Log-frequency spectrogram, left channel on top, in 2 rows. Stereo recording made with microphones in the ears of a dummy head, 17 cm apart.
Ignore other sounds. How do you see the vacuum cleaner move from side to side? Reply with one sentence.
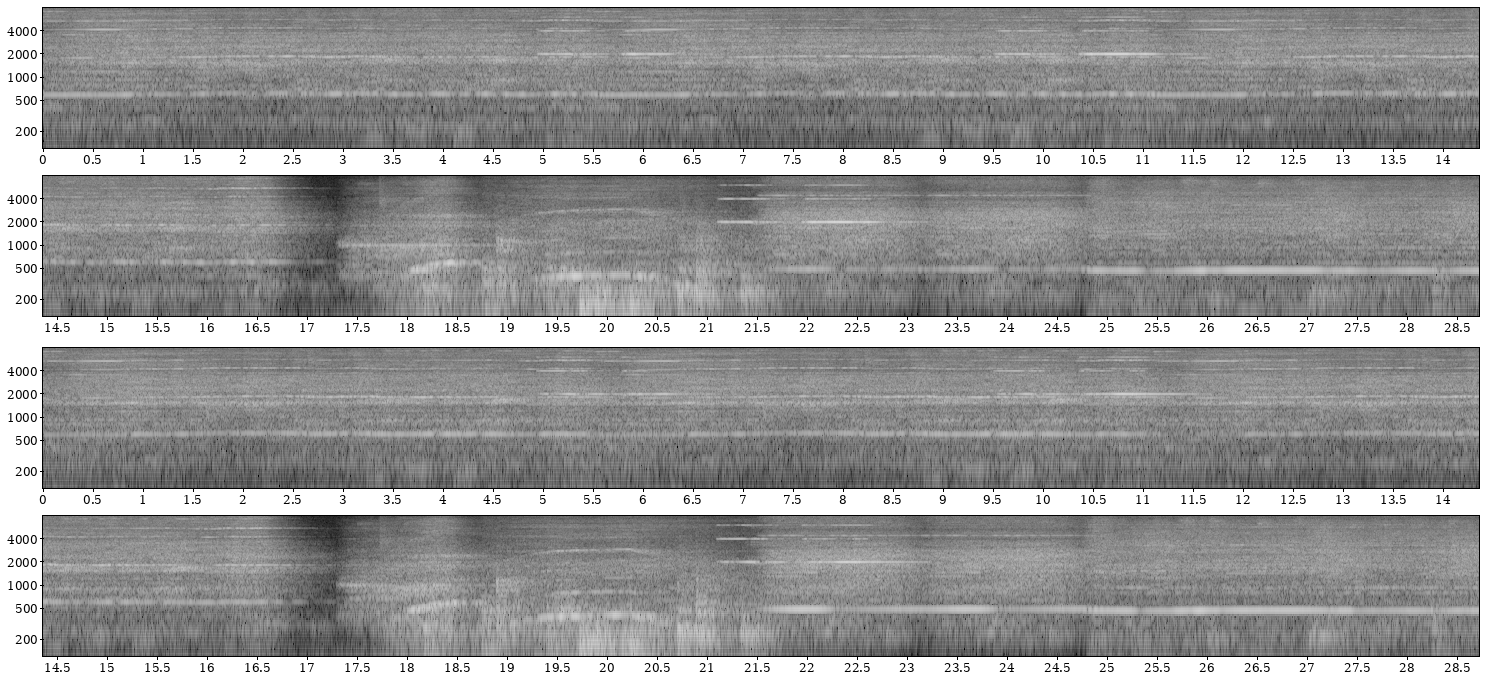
In this clip you hear the vacuum cleaner go from the left side to the right.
